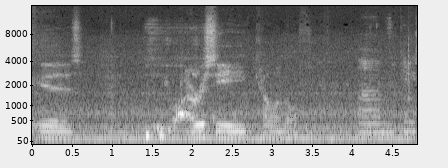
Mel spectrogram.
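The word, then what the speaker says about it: Aerisi Kalinoth: She says her name is Arisi Kalanoth. Can you spell that for me?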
